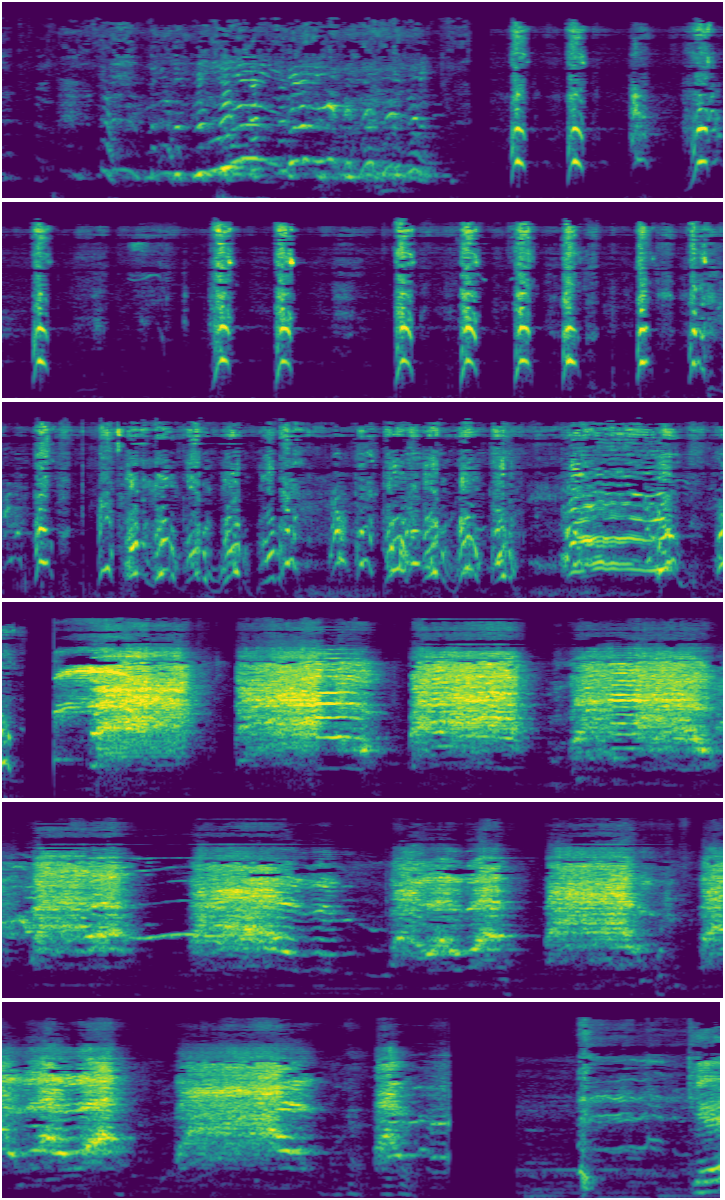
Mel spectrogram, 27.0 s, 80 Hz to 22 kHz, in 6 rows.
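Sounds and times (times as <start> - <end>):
dog barking: 3.2 - 4.9, 5.8 - 6.4, 7.0 - 13.7.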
